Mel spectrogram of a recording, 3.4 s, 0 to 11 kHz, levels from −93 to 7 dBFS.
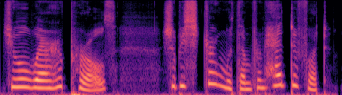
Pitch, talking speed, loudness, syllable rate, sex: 270 Hz, 230 wpm, -19 LUFS, 5.1 syllables/s, female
